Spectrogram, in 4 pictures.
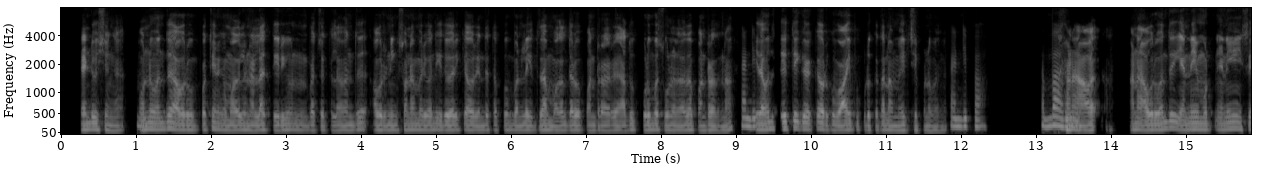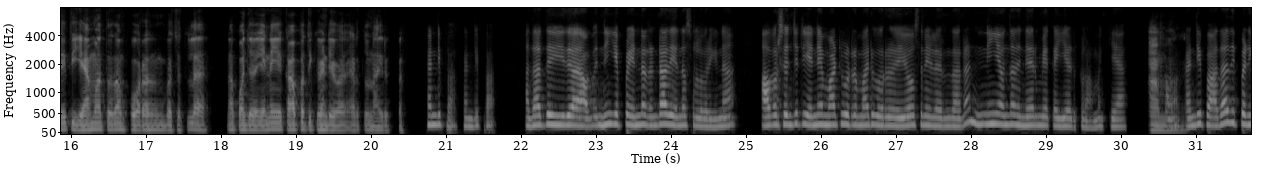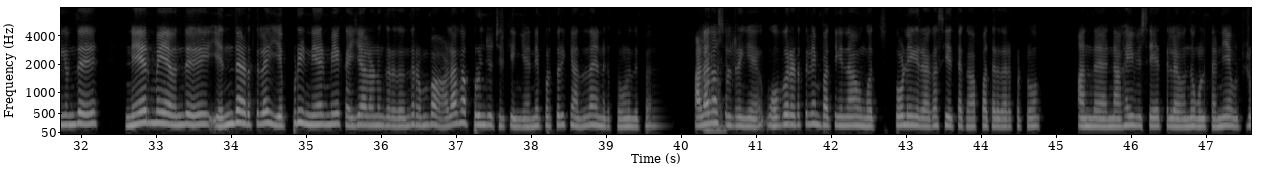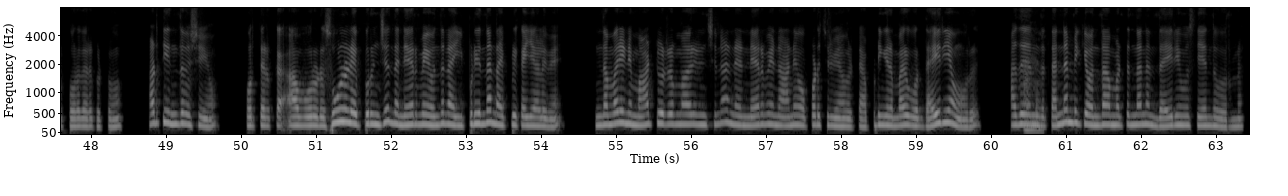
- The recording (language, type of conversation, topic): Tamil, podcast, நேர்மை நம்பிக்கைக்கு எவ்வளவு முக்கியம்?
- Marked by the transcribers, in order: none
